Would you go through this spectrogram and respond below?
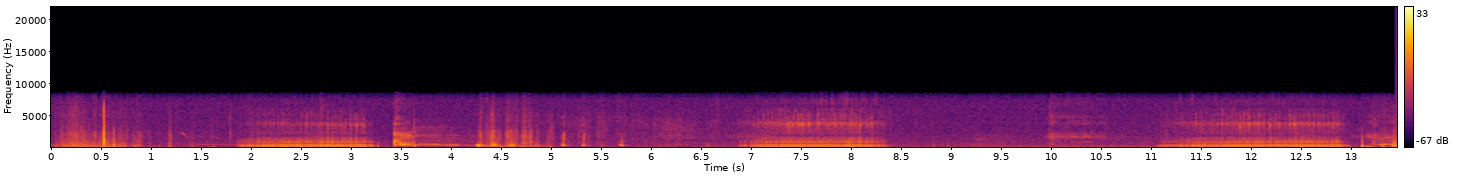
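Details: Boston Terrier asleep and snoring, harsh buzzing rasps of a second or more recurring every few seconds, with soft snuffles, clicks and wheezy breaths in the quieter gaps.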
